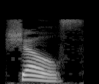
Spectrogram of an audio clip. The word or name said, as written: shell's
